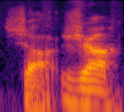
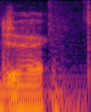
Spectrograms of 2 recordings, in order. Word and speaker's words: Jacques: It's Jacques? Am I saying that right? Jacques. Okay. God, that's so hard. I don't know. I have trouble with that. I keep wanting to say Jack.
